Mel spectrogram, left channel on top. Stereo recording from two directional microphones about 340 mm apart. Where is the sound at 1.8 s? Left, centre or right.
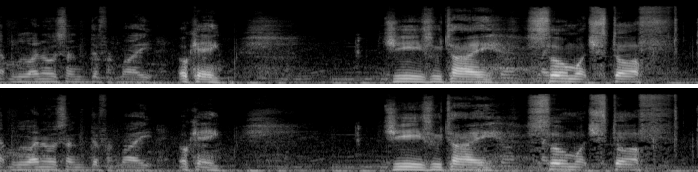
Left.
